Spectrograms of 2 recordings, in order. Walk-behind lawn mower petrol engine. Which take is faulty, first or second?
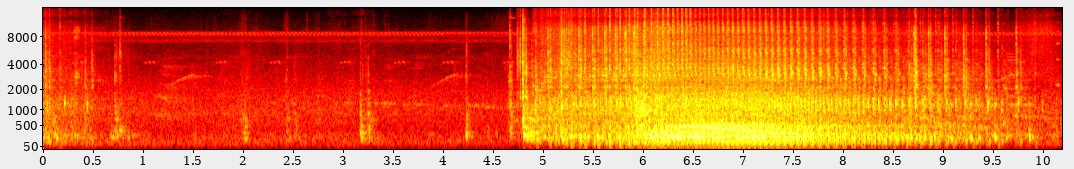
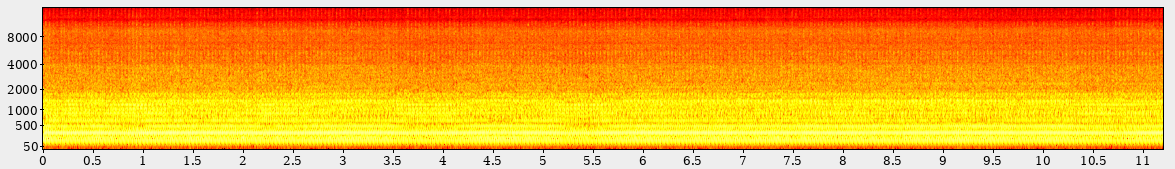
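first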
